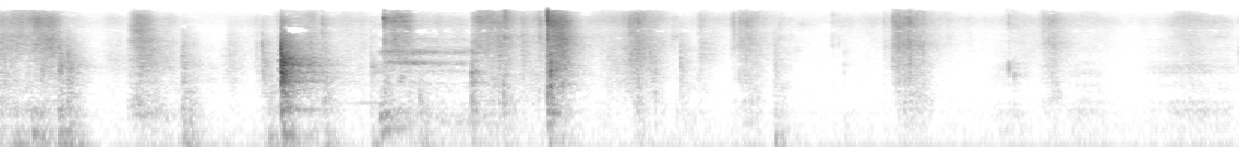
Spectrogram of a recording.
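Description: A wooden wardrobe door being handled, with a sharp knock about two seconds in, then a string of soft swishing strokes as a brush is drawn through a straight bob wig, fading out toward the end.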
